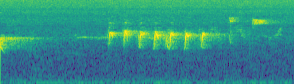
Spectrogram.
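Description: Near silence, with a faint, quick run of about eight short high chirps about a second in.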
